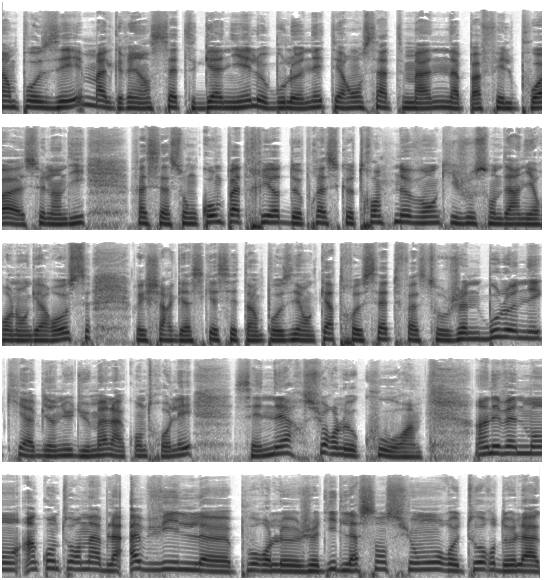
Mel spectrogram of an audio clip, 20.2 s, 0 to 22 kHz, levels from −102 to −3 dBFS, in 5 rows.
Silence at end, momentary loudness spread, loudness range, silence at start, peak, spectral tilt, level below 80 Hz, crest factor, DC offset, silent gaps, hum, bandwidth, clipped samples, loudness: 0 s; 4 LU; 2 LU; 0 s; -2 dBFS; -4.5 dB/octave; -44 dBFS; 18 dB; under 0.1%; none; none; 16.5 kHz; under 0.1%; -20 LUFS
